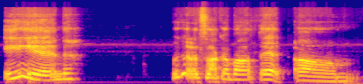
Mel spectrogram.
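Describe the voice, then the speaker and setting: A woman hosting a casual livestream, hoarse from a cold, chatty and often checking in with her listeners. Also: mid-range voice, sing-song, slow pace, a bit bright. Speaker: livestream host.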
